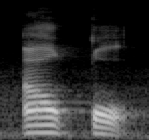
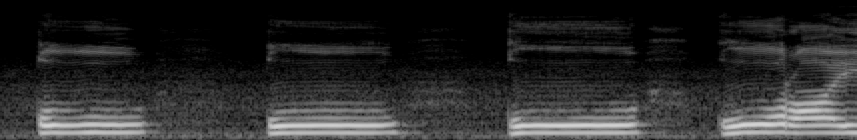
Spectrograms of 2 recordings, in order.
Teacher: Harfu qaf yang mana makhrajnya melibatkan bahagian pangkal lidah. Pangkal lidah dinaikkan ke arah yuvula. Yuvula iaitu kawasan lelangit lembut.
